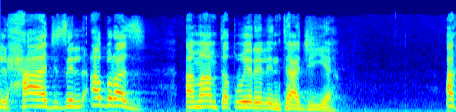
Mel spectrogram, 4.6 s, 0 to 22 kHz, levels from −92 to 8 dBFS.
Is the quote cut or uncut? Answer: uncut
